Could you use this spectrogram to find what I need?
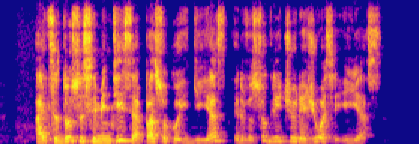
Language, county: Lithuanian, Alytus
